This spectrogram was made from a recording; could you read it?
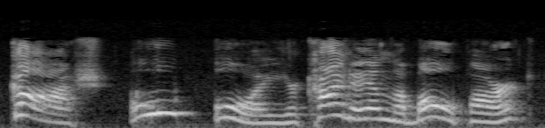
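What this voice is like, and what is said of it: Mickey Mouse falsetto impression. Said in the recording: “I can kind of do a Mickey, you know, if you can do that falsetto.”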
